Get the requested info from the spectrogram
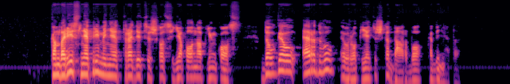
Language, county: Lithuanian, Vilnius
